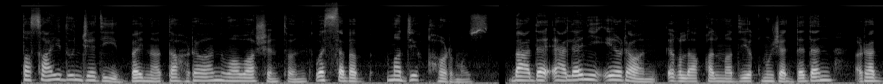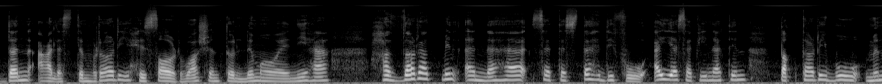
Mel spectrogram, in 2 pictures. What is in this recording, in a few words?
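Arabic, female; HORMUZE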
